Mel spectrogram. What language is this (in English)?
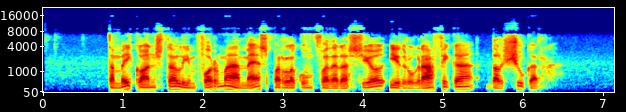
Catalan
